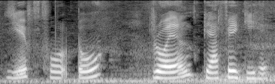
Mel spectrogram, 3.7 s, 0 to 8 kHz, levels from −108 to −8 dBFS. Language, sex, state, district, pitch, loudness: Hindi, female, Uttar Pradesh, Lucknow, 195 Hz, -16 LUFS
